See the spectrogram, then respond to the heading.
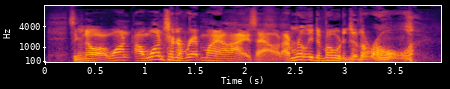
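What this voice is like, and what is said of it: Imitates another person's voice. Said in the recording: “That's my Stan Lee impression. ... That was super good.”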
